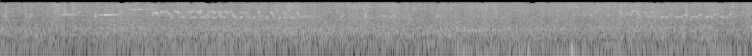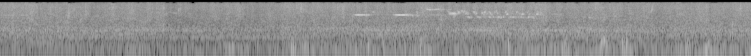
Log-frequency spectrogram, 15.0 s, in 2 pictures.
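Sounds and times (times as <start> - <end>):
heavy rain on leaves: 0.0 - 15.0
bird chirping: 0.6 - 4.1, 5.8 - 7.5.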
